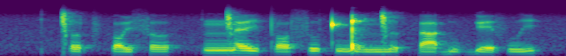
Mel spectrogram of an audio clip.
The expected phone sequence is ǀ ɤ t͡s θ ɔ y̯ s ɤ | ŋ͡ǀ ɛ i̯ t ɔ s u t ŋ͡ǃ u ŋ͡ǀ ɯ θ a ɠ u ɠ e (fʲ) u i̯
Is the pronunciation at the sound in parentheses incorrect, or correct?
incorrect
